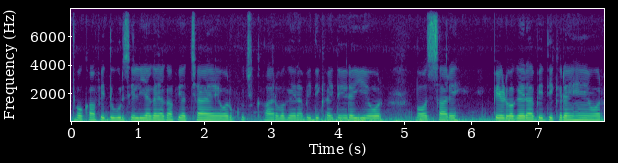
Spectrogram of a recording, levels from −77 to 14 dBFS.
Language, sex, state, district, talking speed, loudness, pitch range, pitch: Hindi, male, Rajasthan, Bikaner, 215 wpm, -14 LUFS, 145-150 Hz, 150 Hz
